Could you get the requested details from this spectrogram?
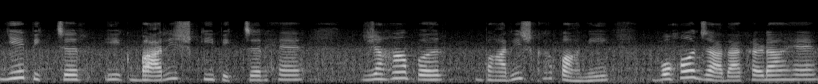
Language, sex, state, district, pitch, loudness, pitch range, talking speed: Hindi, female, Punjab, Fazilka, 225 Hz, -20 LUFS, 205-245 Hz, 115 wpm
